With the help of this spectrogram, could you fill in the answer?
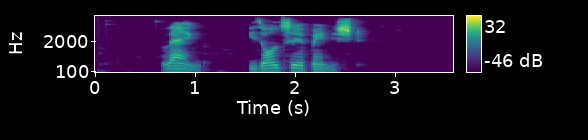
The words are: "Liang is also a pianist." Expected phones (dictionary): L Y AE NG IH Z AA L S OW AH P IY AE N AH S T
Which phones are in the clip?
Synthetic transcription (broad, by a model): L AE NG IH Z AA L S OW AH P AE N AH SH T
